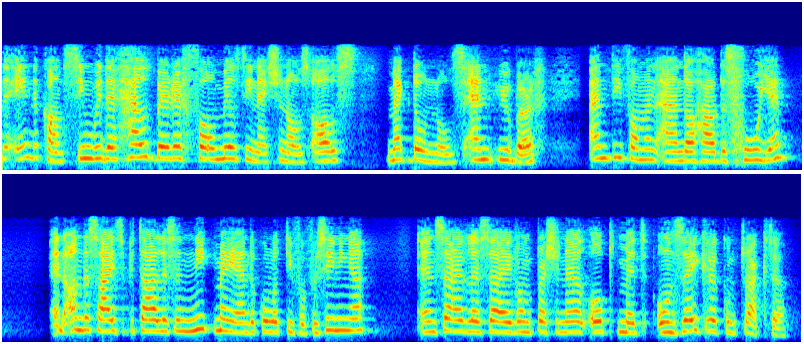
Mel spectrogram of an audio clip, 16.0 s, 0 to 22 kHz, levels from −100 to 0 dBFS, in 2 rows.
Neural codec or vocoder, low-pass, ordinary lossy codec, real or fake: codec, 16 kHz, 0.4 kbps, LongCat-Audio-Codec; none; none; fake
